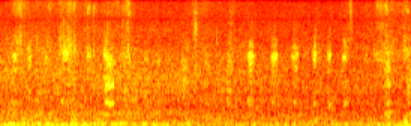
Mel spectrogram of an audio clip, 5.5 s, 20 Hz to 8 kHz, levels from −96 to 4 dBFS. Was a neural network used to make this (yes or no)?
no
